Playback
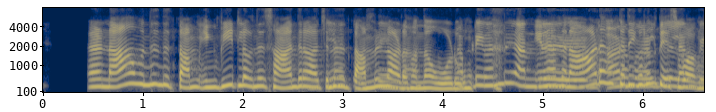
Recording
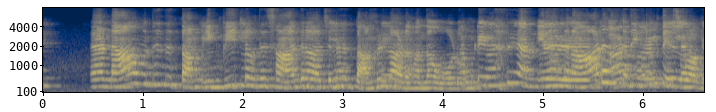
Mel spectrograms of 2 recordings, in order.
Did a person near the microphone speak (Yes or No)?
No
